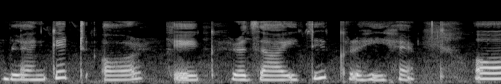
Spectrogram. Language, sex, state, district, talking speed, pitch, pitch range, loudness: Hindi, female, Himachal Pradesh, Shimla, 95 wpm, 220 Hz, 210-260 Hz, -16 LUFS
